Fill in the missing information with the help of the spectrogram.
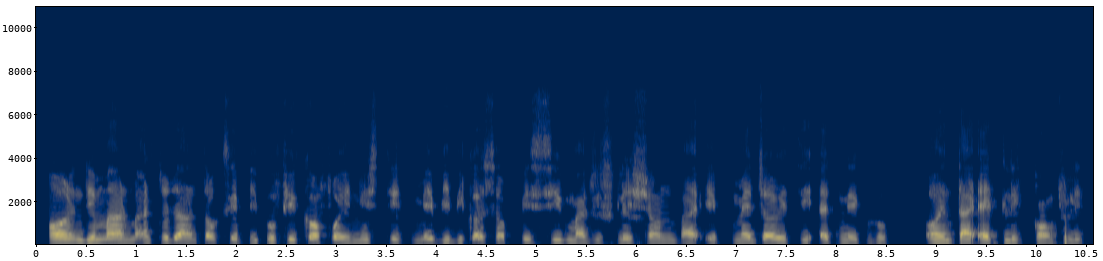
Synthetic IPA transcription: ɔ̃ndemãnmãntudaãntɔksepipofikɔfɔenjustetmebibikɔsɔvpɛsivmad͡ʒistleʃɔ̃nbaɪʔemad͡ʒɔɹitiʔɛt̪nik̚ɡɹup̚ | ɔɛ̃ntaʔɛtlikːɔ̃ɱflikt

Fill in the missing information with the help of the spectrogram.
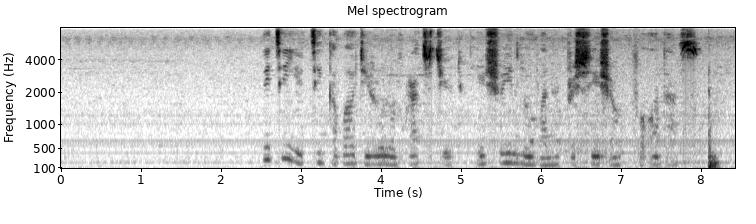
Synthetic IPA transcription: witĩnjuθɪ̃ŋkabaʊt̚dəɹolɔvɡɹati̥tʰjṵdĩnʃɔɪ̃nlɔvãnapʰɹisieʃɔ̃nfɔ̰ʔɔdəz

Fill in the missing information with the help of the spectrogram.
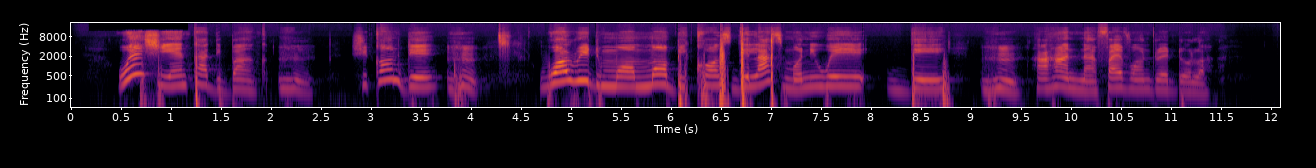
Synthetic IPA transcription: wɛ̃nʃiɛ̃ntadːibãŋk̩h̩ | ʃikɔ̃mdeh̩ | wɔɹidmɔmɔbikʰɔsdelastmɔnĩwe | de | h̩haɦãndnafaɪvhɔ̃ndɹɛd̚ːɔla

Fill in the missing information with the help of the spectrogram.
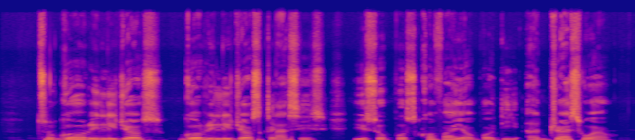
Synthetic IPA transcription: tʰuɡoɹilid͡ʒɡoɹilid͡ʒɔsklasisjusoposkʰɔvajɔbɔdiãndɹɛswɛ̰l

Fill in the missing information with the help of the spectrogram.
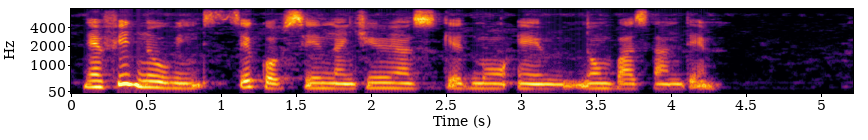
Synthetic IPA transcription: dɛ̃nfidnowĩnsekɔfsenaɪd͡ʒiɹiãnsɡɛ̰tmɔʔɛ̃nːɔ̃mbasdãndɛ̰̃m

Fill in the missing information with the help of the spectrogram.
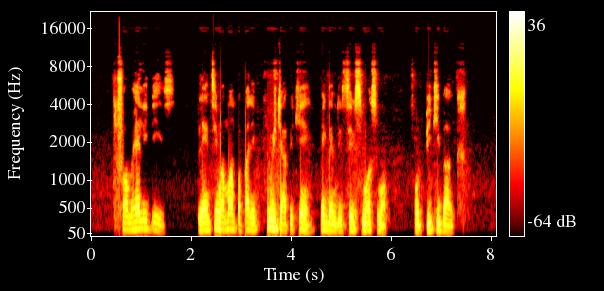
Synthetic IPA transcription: fɹɔ̃mhɛlidez̥ | plɛ̃ntimamãnpapadepʰuʃd͡ʒapikʰĩnmek̚dɛ̃mdesivsmɔsmɔ | fɔpikʰibãŋk

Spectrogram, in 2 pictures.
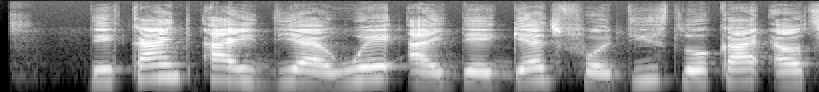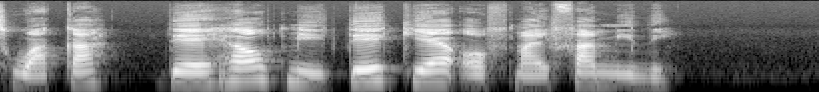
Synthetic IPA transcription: dekãɪ̃ndaɪdiaweʔaɪdeɡɛtfɔdislokalɛltwaka | deɦɛlpmitekʰːɛaʔɔfmaɪfamili

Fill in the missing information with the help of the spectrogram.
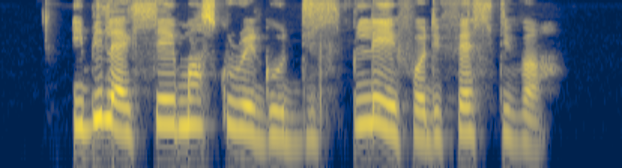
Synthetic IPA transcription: ibilaɪksemaskuɹed̚ɡodisplefɔdifɛstival

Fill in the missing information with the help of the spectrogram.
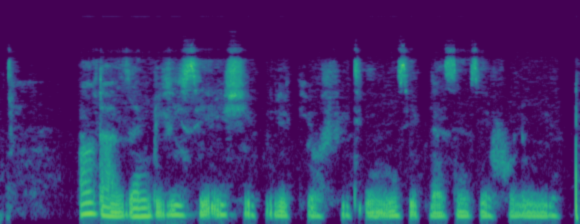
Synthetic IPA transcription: altazɛ̃nbilisḛʔiʃiplikʰjɔfitʰḭ̃nmḭnsiplɛsĩnsefulowi

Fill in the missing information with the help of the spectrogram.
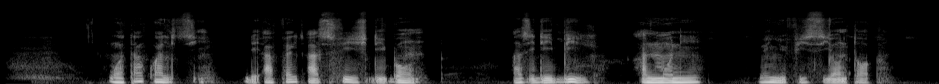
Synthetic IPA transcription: wɔtakwaliti | dḛʔafɛk̚tasfiʃdebɔ̃n | asidebiɡ | ãnmɔni | wɛ̃njufisiɔ̃ntʰɔ̰p

